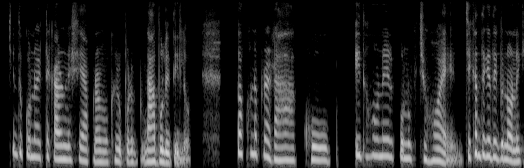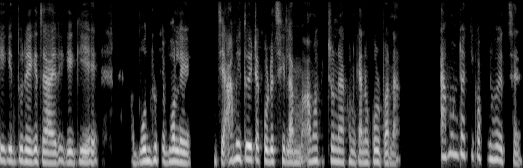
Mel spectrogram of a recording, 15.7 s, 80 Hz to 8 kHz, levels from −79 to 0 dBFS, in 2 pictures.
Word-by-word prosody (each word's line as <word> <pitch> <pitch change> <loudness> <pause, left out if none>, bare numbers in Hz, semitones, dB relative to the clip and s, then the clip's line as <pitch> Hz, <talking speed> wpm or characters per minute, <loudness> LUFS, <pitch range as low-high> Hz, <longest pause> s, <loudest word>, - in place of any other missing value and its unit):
কিন্তু 360 -3 -4
কোন 285 - 0
একটা 280 +3 -7
কারণে 235 -1 +3
সে 235 - -5
আপনার 190 -1 -2
মুখের 205 +3 -4
উপর 185 - -4 0.3
না - - +6
বলে 185 -3 +4
দিল। - - -1 0.8
তখন 335 0 -1
আপনার 285 -4 -1
রাগ, 220 0 0 0.2
ক্ষোভ 220 -2 +1 0.4
এই 310 - +2
ধরনের 295 0 -2
কোনো 255 - +1
কিছু 250 -1 -5
হয়? 210 -5 +2 0.3
যেখান 285 +4 +1
থেকে 290 -2 +2
দেখবেন 250 -3 +1
অনেকেই 200 +2 +1
কিন্তু 210 0 +1
রেগে 200 +1 +5
যায়। 175 -1 +5
রেগে 185 -3 0
গিয়ে 190 -1 +3 0.7
বন্ধুকে 210 +1 +3
বলে, 195 -2 +6 0.6
"যে - - 0
আমি 245 +3 +4
তো - - +1
এটা 225 -1 0
করেছিলাম, 200 -1 +2 0.2
আমার 215 -1 0
জন্য 210 -2 +1
এখন 190 0 -5
কেন 185 -1 +1
করবা 185 -3 +2
না?" - - -3 0.7
এমনটা 320 +2 -1
কি 310 - -11
কখন 260 -2 -5
হয়েছে? 210 -3 -2
220 Hz, 175 wpm, -22 LUFS, 195-270 Hz, 0.8 s, না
